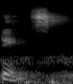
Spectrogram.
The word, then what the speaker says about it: Thames: Student, pronunciation of this river is Thames.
